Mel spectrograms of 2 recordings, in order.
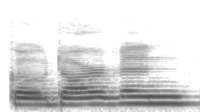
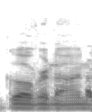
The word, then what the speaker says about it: Govardhan: The Godarvan village. Did I say it right? Govardhan, yeah.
